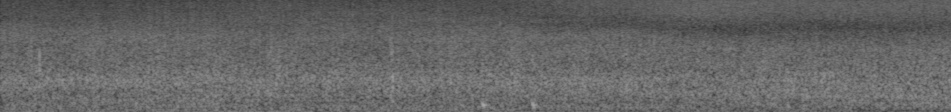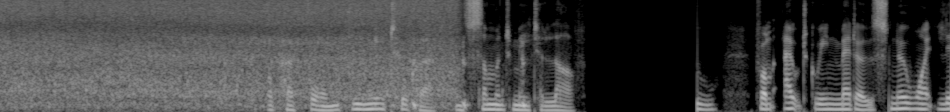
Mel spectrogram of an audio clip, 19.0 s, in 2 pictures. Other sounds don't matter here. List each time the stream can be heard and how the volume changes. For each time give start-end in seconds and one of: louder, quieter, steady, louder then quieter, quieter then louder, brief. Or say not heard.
0.0-14.2 steady.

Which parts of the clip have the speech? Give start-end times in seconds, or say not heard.
12.2-15.3, 16.4-18.9.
